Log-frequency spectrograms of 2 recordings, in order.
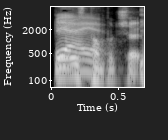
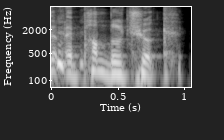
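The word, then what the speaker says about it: Pumblechook: Have I been calling him Bumblechuck? – Yeah, at one point you did, but I enjoyed it, so I didn't. – But correct. – It is Pumblechuck is obviously the canonical pronunciation.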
